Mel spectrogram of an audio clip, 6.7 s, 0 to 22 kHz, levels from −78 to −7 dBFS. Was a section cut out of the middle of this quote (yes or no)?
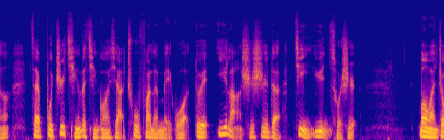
yes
